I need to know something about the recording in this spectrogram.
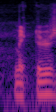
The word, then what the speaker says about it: Michter's: Michter's. Michter's, yep.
